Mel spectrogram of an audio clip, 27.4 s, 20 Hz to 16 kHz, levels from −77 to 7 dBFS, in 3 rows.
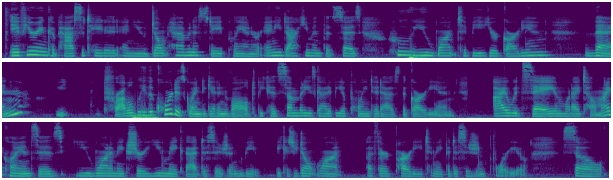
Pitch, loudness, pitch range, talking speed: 165 Hz, -26 LUFS, 155-185 Hz, 165 wpm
